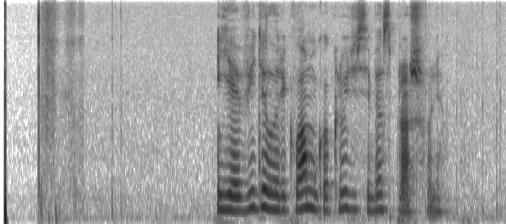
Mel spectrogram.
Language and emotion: Russian, neutral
